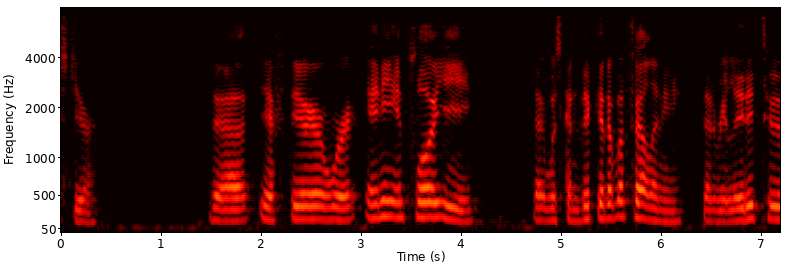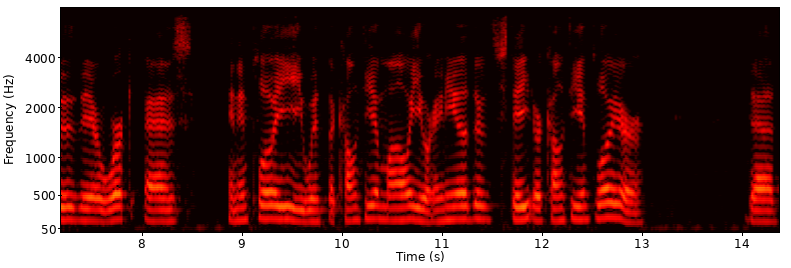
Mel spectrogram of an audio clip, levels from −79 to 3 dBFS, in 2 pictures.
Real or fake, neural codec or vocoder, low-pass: fake; codec, 24 kHz, 6 kbps, HILCodec; 7.2 kHz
